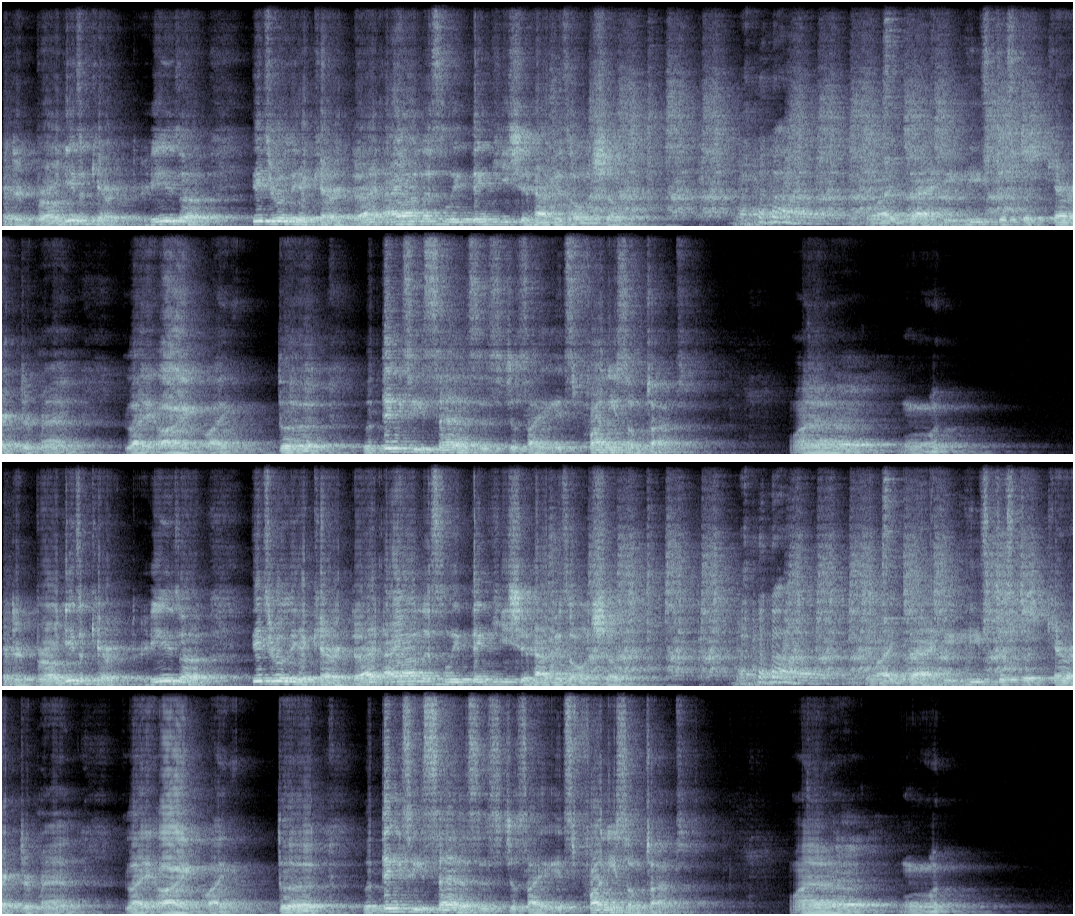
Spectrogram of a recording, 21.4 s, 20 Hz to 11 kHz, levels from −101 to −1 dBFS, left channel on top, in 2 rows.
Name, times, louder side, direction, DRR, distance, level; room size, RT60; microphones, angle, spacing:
voice 1, 0.0-6.2 8.6-11.4 11.9-17.6 18.6-19.3 19.7-20.1, right 1 dB, 30° right, 1 dB, 2.5 m, -21 dB
Scratching (performance technique), 5.4-10.3, right 2 dB, 45° right, 4.6 m, -27 dB
voice 2, 7.3-9.3 18.8-19.9, right 1 dB, 70° right, 2 dB, 3.6 m, -26 dB
18.5 x 10.0 x 7.6 m, 1.3 s
head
